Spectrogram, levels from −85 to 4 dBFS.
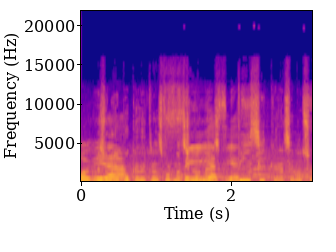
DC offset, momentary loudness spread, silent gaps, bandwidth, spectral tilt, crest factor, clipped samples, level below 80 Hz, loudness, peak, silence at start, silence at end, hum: under 0.1%; 6 LU; none; 16.5 kHz; -4 dB/octave; 14 dB; under 0.1%; -34 dBFS; -17 LUFS; -2 dBFS; 0 s; 0 s; none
